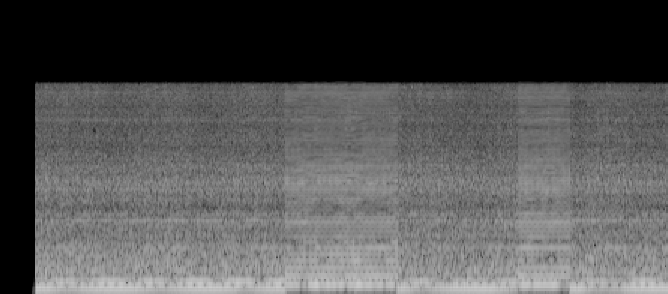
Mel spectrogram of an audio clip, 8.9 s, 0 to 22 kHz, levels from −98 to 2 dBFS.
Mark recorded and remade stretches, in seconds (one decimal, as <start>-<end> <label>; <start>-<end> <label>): 0.0-3.8 recorded; 3.8-5.3 remade; 5.3-6.9 recorded; 6.9-7.6 remade; 7.6-8.9 recorded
